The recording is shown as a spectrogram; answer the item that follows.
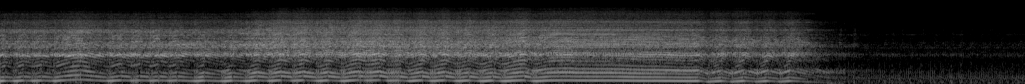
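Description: Husqvarna 372XP two-stroke chainsaw running at high revs, its pitch wavering up and down a few times a second, briefly holding steady, then shut off about eight seconds in.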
